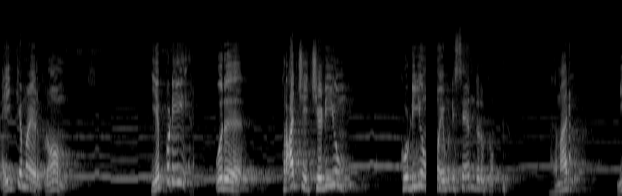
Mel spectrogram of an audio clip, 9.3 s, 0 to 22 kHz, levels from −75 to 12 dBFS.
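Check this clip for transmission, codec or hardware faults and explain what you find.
Two kinds of fault are present: three short bursts of damaged data in a compressed stream, and one playback stall.

The damaged data occurs at 0.51–0.55 s, 2.86–2.91 s and 8.50–8.55 s, each lasting about 40 ms. Corrupted or missing bytes in the compressed stream leave the decoder unable to parse those frames. It loses frame sync and scans forward for the next valid header. Each event is heard as a brief chirp or blip that breaks into the sound before normal decoding resumes.

The playback stall runs from 6.37 to 6.56 s. The output drops to silence for about 170 ms, cutting the sound off in mid-flow, and then playback continues. The likely cause is the player's output buffer running empty, or its audio thread being blocked, so no samples reached the device until it recovered.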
